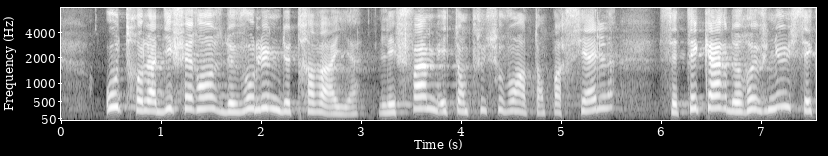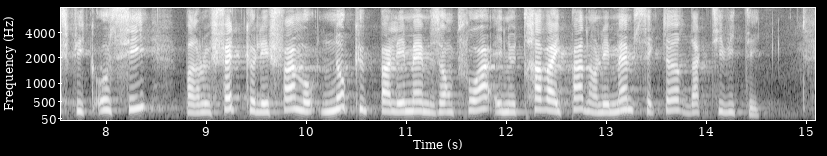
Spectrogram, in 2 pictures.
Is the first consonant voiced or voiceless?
voiceless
